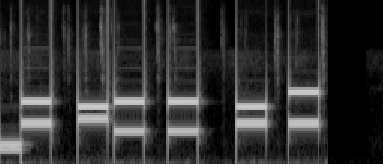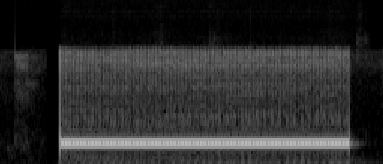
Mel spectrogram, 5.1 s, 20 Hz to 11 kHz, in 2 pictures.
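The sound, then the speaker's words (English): Seven quick touch-tone beeps as a phone number is dialed, each a crisp two-note chirp, followed by a steady ringback tone lasting about two seconds, as hosts of the K92.3 radio morning show call a listener. “We're going to try to call her and see if we can't find out what happened, okay?”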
